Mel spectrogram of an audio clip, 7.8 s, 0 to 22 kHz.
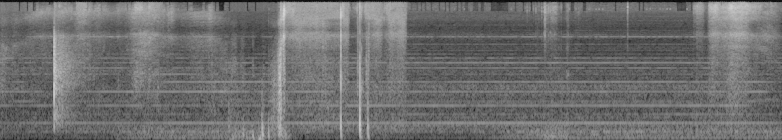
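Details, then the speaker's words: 2016 Tesla Model X parked, unplugged and fully off with the key fob far away: a constant electrical buzz with a few sharp clicks, seeming to come from between the front tires; cause unknown. "I don't know what that noise is, and the car is unplugged. Unplugged, everything's off, and the key fob is far away in the living room."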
